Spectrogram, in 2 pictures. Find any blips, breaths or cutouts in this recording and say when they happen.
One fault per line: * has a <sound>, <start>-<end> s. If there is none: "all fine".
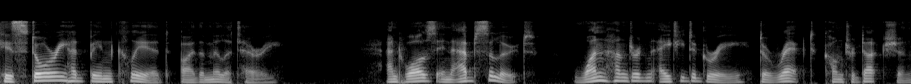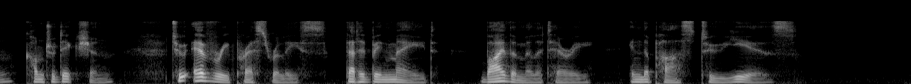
all fine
